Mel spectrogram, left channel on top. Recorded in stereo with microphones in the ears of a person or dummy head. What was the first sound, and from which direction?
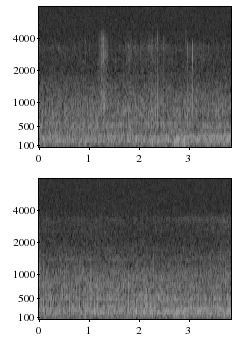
Only background noise.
